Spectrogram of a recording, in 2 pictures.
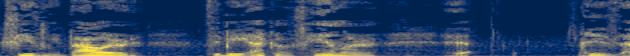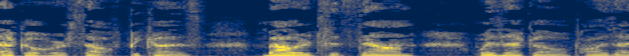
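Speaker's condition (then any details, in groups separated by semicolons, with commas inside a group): Cerebral palsy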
